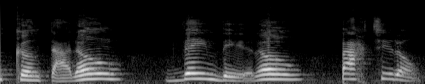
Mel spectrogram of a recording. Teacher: É sempre com AM, porque a sílaba tônica não está nesse ão, só quando está no futuro do presente do indicativo, que a sílaba tônica está no ão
